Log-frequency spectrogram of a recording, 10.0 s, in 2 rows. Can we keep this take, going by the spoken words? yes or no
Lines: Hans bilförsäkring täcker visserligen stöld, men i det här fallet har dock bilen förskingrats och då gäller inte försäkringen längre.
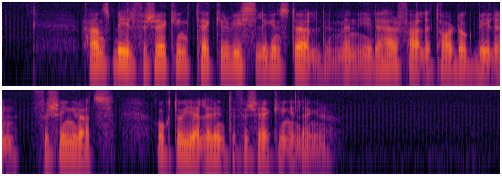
yes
